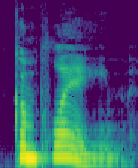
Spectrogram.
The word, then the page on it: complain: kəmpléin; コンプレイン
